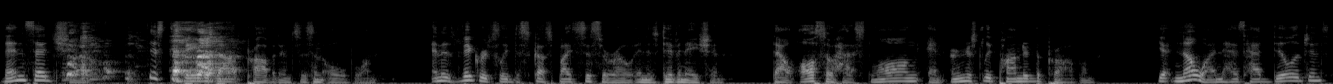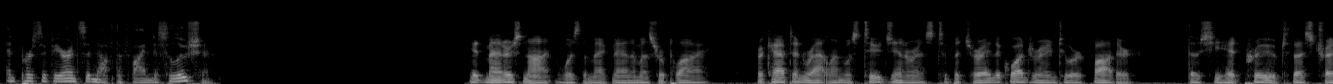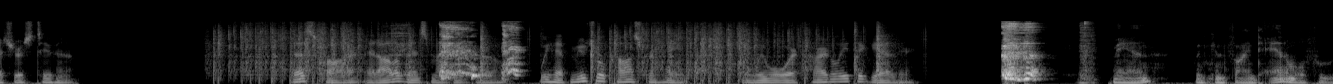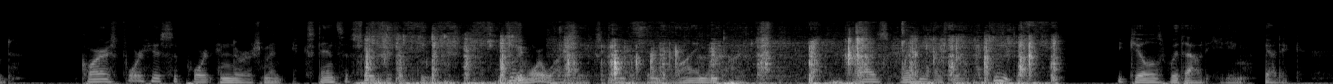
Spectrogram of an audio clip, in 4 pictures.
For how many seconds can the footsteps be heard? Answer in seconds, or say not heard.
7 s.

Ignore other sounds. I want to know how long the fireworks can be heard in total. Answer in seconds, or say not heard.
7 s.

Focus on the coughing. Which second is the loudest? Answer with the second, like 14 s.
37 s.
